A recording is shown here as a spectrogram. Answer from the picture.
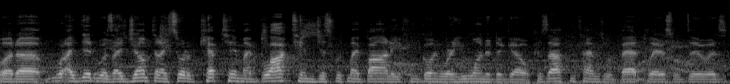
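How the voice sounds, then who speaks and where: Over noticeable background noise, a man speaks at a fairly quick pace. His pitch is medium and his intonation monotone and flat. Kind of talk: gameplay commentary. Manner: casual, profane.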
